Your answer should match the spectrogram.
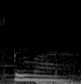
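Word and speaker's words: Sluagh: Slua. It's S-L-U-A-G-H. Oh, it's just Slua. Slua. Okay. Whatever. I guess I should have known that because most of the G's they don't pronounce anyway.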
